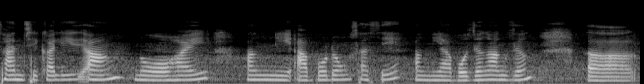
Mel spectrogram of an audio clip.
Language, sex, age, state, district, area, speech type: Bodo, female, 18-30, Assam, Chirang, rural, spontaneous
